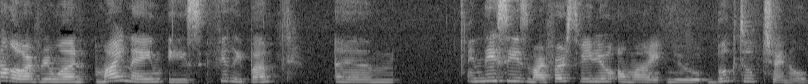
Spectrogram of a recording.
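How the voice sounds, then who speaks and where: In a Portuguese accent, a woman talks at a fairly slow pace. Her voice is high, with ordinary pitch variation. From Portugal. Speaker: book vlogger. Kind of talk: casual vlog introduction. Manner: hesitant, many filler words.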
